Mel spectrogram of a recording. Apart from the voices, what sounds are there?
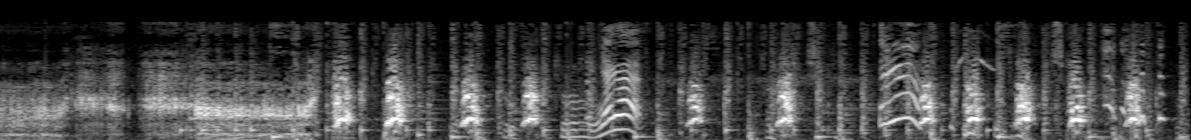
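dog growling and whimpering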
